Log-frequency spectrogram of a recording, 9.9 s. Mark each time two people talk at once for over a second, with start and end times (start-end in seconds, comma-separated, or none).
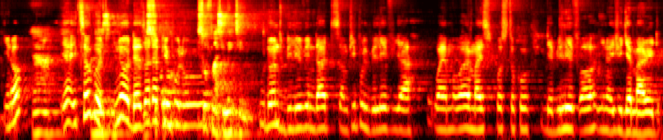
1.4-3.2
